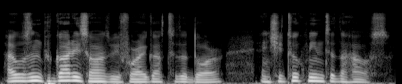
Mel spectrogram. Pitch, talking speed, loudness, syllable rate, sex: 135 Hz, 270 wpm, -16 LUFS, 6.9 syllables/s, male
